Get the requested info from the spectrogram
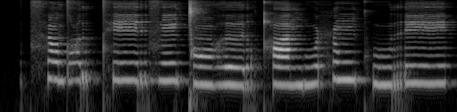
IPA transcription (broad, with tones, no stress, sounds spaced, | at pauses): t͡sʰ ə̃˦ dˤ ṳ˦ r tʰ eː˦ r z ẽ˦ ǀ ɔ̃˨ ɦ əː˨ r qʰ a˨ ŋ u˨˦ ħ ũː˦ kʰ uː˨ r ɾ eː˦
